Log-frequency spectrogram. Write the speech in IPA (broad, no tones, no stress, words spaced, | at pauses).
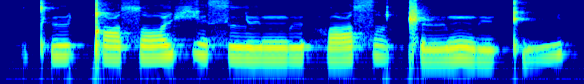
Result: tʼʉǃɔsˤyçɛ̤s lymʉhɔsˤi̤ ǁʉ mykʼi̤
